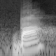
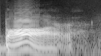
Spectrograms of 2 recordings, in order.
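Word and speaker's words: 場: When I invited him to the Harvard Business School, he purposely mispronounced the word ba, and he called it bar.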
